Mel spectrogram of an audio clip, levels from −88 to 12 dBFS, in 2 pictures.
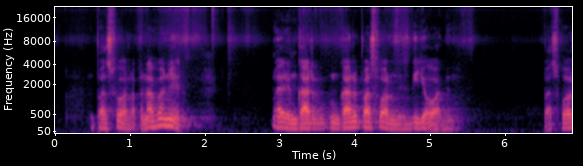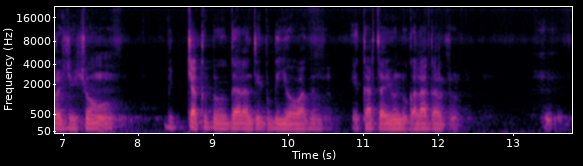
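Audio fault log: No audible faults heard.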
